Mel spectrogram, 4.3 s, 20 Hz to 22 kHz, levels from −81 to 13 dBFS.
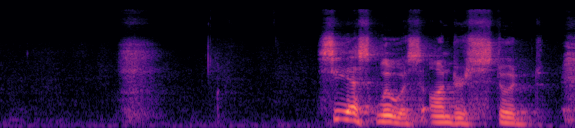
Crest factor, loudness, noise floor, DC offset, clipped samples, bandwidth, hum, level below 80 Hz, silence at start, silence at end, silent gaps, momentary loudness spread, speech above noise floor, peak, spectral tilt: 20 dB; -19 LUFS; -57 dBFS; under 0.1%; under 0.1%; 17 kHz; none; -60 dBFS; 0.9 s; 0 s; none; 20 LU; 38 dB; -4 dBFS; -4 dB/octave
